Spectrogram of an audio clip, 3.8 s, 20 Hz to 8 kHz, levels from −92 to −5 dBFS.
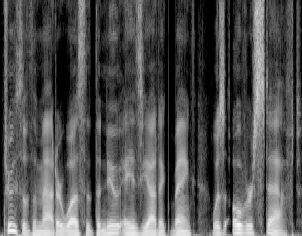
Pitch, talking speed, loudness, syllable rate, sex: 110 Hz, 220 wpm, -16 LUFS, 5.4 syllables/s, male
